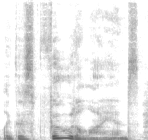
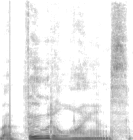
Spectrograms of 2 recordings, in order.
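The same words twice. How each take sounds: First: Whispered repeat of the phrase; breathy aside whisper. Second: Said in the usual way. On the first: Shown as a demonstration. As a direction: drop to a whisper on it.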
